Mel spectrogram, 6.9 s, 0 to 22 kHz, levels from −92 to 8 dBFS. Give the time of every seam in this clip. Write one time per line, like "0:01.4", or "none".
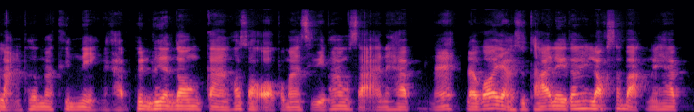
0:01.3
0:04.6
